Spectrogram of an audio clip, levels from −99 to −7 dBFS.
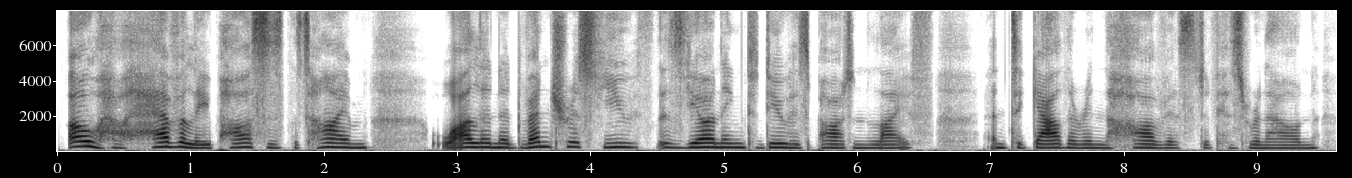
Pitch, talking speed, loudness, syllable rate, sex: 210 Hz, 170 wpm, -21 LUFS, 4.5 syllables/s, female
